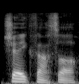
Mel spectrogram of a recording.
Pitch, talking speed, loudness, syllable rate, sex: 110 Hz, 225 wpm, -18 LUFS, 5.4 syllables/s, male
